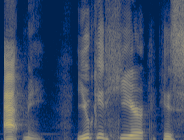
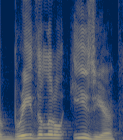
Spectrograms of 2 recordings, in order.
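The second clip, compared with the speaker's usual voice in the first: ordinary delivery, nothing marked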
